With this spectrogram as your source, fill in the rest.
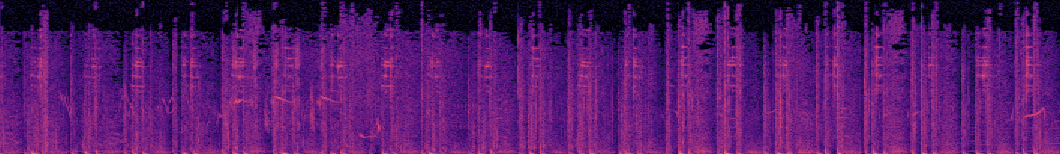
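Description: Horse hooves thud steadily on soft ground at a trot.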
